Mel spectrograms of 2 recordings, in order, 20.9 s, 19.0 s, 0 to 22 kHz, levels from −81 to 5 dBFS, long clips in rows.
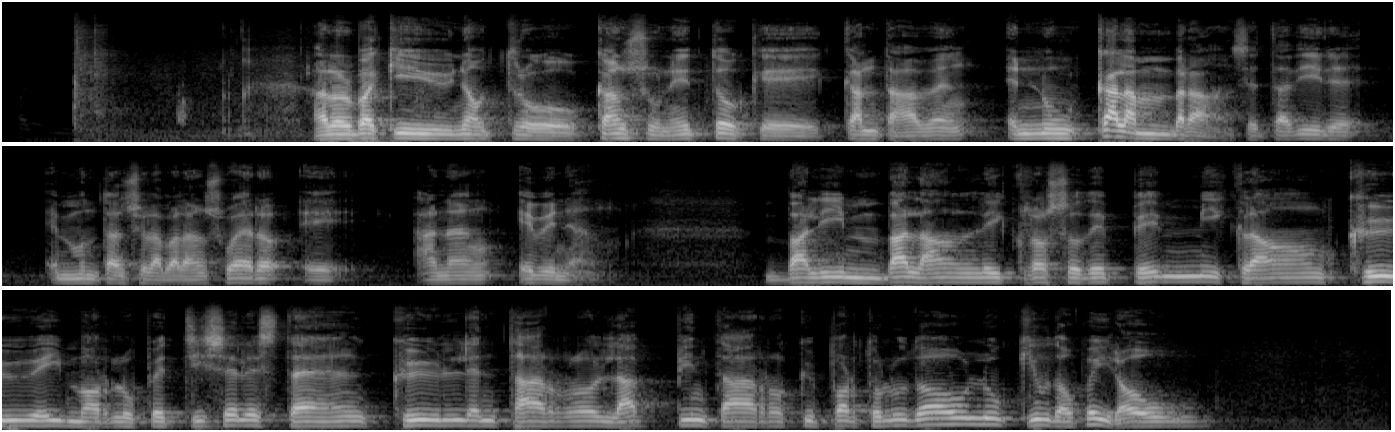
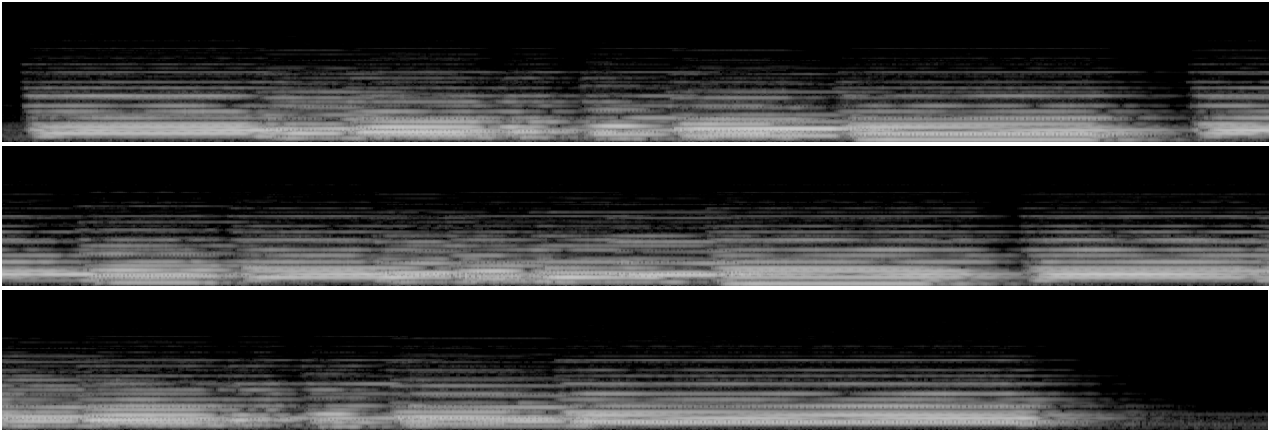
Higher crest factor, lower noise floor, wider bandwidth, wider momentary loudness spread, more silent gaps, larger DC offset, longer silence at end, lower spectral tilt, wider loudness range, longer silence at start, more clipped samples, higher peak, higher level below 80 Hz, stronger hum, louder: first, 24 dB vs 12 dB; first, -61 dBFS vs -57 dBFS; first, 15 kHz vs 5.6 kHz; first, 13 LU vs 6 LU; neither; neither; about the same, 0.9 s vs 0.8 s; second, -4.5 dB/octave vs -11 dB/octave; first, 7 LU vs 2 LU; first, 0.35 s vs 0.1 s; neither; first, -2 dBFS vs -6 dBFS; second, -58 dBFS vs -42 dBFS; neither; second, -24 LUFS vs -19 LUFS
